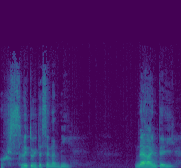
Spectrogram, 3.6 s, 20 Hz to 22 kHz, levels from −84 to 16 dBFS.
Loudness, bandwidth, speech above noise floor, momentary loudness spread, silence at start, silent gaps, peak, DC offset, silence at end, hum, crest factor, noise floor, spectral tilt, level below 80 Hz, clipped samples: -29 LUFS; 16.5 kHz; 37 dB; 15 LU; 0 s; none; -10 dBFS; under 0.1%; 0 s; none; 22 dB; -66 dBFS; -3 dB/octave; -84 dBFS; under 0.1%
